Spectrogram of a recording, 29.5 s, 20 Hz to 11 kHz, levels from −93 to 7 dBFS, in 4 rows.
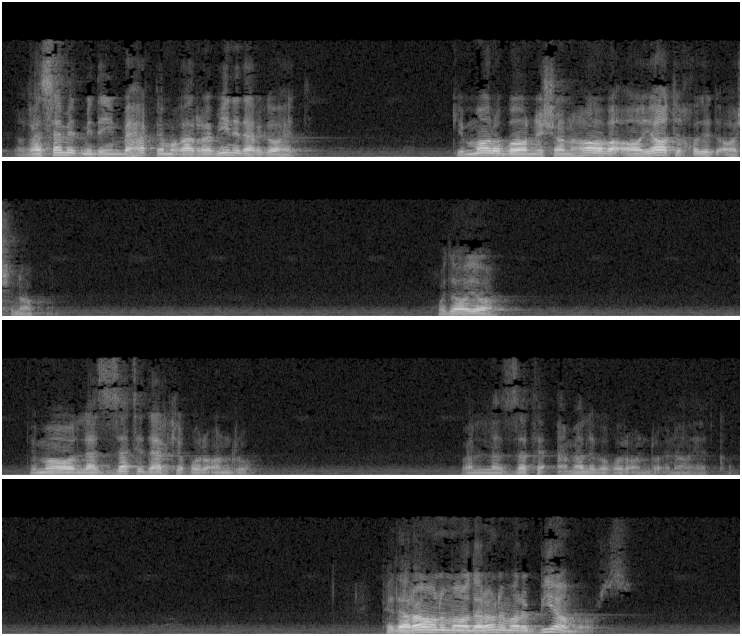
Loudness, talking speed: -21 LUFS, 75 wpm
